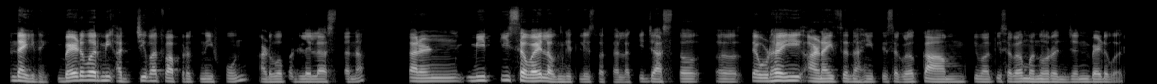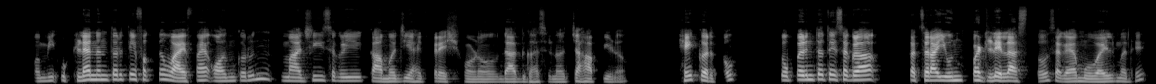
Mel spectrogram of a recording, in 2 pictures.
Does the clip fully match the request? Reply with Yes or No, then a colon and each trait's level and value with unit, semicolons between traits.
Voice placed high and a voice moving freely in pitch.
No: medium, 145 Hz; wide, 6.2 semitones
